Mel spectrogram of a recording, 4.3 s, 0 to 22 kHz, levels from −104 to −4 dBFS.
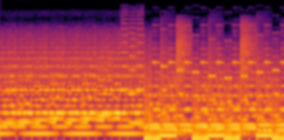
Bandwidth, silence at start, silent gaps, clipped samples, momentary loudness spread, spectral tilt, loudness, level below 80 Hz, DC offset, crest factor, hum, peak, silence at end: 13.5 kHz; 0 s; none; under 0.1%; 2 LU; -5.5 dB/octave; -16 LUFS; -24 dBFS; under 0.1%; 12 dB; none; -2 dBFS; 0 s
